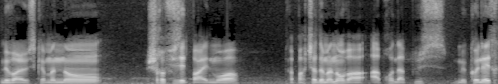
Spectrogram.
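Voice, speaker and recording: A man speaks at a medium pitch and a moderate pace. The sound is dry with no echo. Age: 20s. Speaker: YouTuber. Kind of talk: personal vlog monologue. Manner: casual slangy. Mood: reflective, candid. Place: garden. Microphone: phone near.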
